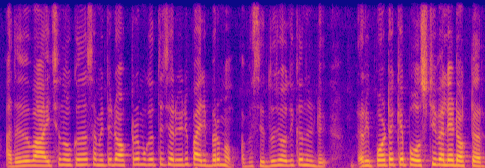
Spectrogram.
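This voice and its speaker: A woman's voice: fairly high pitch, a little mellow. A woman casually retelling a TV serial episode, reading the characters' lines out in her own voice as she goes. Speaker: serial recap narrator.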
